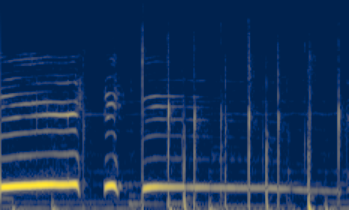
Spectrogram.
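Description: One person claps alone indoors as farewell applause, about a dozen claps at an uneven pace, each sharp clap ringing with echo, while a steady sustained tone hums underneath.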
